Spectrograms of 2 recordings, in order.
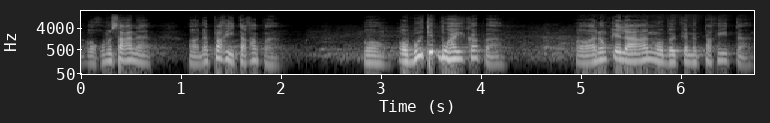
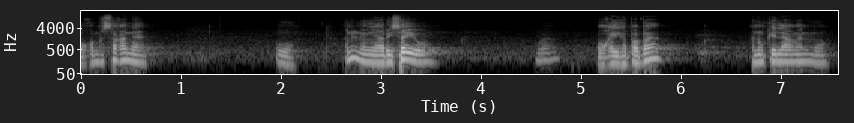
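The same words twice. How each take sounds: First: Cold. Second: Compassionate. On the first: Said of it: "Tanggalin mo compassion, iba dating nun". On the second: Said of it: "lagyan mo ng compassion". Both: Shown as a demonstration.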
